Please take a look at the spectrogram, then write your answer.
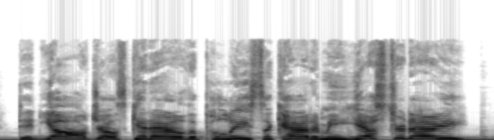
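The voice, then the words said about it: Tommy Lee Jones impression. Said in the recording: “my Tommy Lee Jones impression”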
